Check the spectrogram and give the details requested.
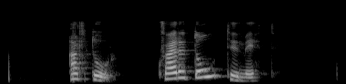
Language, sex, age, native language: Icelandic, female, 40-49, Icelandic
